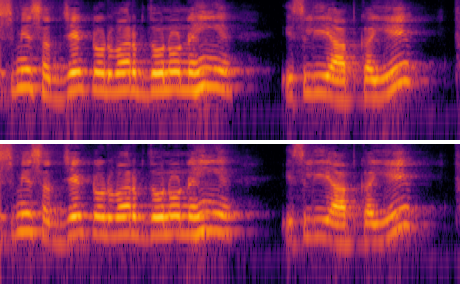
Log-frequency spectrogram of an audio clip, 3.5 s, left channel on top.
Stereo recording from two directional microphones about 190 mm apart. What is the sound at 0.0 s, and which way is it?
Speech, 45° left (ahead or behind).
